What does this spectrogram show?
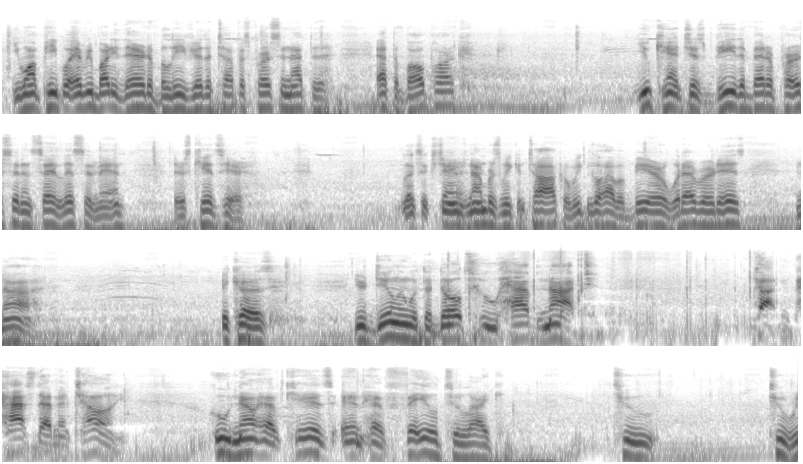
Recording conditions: outdoors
